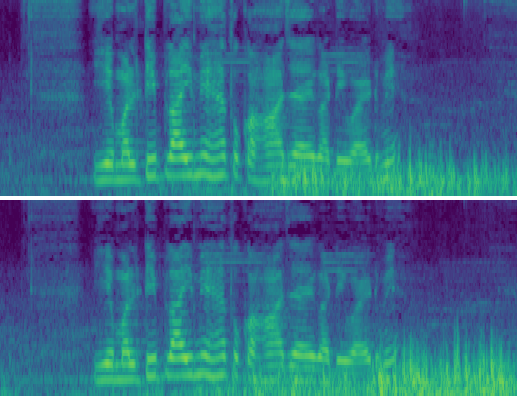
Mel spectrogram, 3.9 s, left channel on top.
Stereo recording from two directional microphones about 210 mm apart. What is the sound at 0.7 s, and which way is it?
Speech, 40° left (ahead or behind).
